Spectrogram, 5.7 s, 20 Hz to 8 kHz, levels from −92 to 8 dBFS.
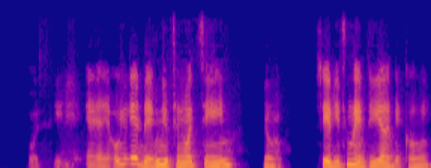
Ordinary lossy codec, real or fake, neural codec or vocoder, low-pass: none; fake; codec, 16 kHz, 1 kbps, FunCodec, trained on LibriTTS, 50 frames a second; 7.2 kHz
